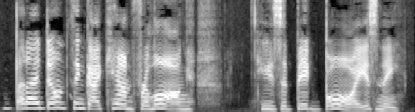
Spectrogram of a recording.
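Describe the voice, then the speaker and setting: Squeaky fretful bat. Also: female voice, unhurried, a bit bright, dry recording. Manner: high, complaining, fussy. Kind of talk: audiobook character voice.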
